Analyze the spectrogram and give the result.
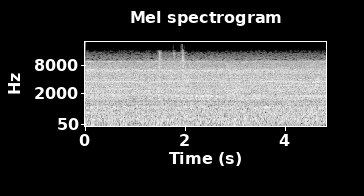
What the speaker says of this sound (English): The engines are really loud.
